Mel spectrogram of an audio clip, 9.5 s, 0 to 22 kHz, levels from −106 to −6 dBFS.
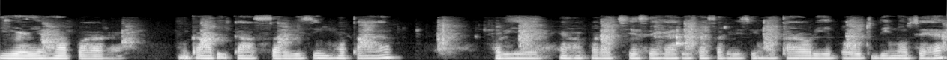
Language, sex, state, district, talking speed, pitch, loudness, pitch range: Hindi, male, Bihar, Begusarai, 165 wpm, 145 Hz, -18 LUFS, 140-145 Hz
